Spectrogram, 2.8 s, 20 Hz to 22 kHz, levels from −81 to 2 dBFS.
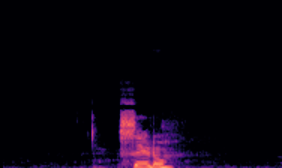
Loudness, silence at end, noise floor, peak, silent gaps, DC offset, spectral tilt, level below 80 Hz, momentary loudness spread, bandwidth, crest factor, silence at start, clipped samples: -21 LUFS; 1.1 s; -67 dBFS; -8 dBFS; none; under 0.1%; -3 dB/octave; -58 dBFS; 25 LU; 9.4 kHz; 18 dB; 1.2 s; under 0.1%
